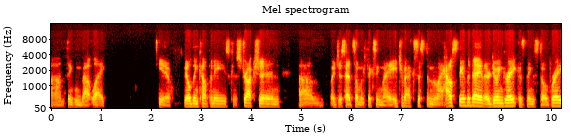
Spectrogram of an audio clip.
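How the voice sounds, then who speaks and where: Lively intonation from a man with a medium-pitched voice. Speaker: nonprofit fundraising staff organizer. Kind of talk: meeting presentation. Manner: fast.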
